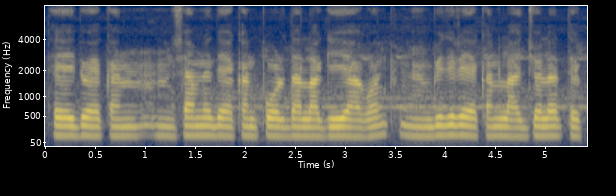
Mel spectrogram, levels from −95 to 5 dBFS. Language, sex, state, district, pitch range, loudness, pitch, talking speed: Chakma, male, Tripura, Dhalai, 150-155 Hz, -15 LUFS, 155 Hz, 145 wpm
